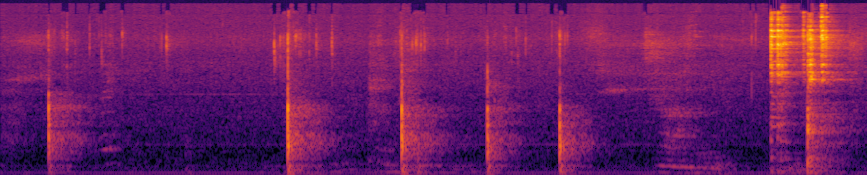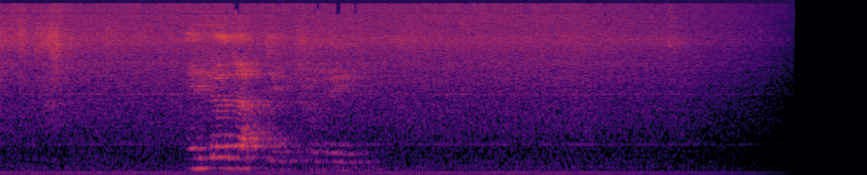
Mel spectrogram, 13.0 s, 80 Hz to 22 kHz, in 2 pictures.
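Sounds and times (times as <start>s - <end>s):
knife chopping on cutting board: 0.3s - 0.8s, 2.1s - 4.5s.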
